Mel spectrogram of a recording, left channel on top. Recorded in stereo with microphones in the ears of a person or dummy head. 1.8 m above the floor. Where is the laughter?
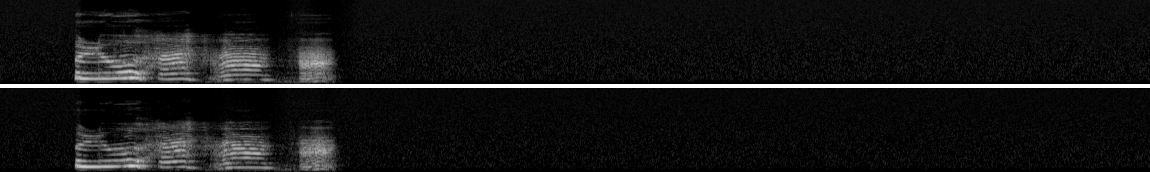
80° left, 2.5 m; by 3.3 s 65° left (ahead or behind), 1.4 m.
